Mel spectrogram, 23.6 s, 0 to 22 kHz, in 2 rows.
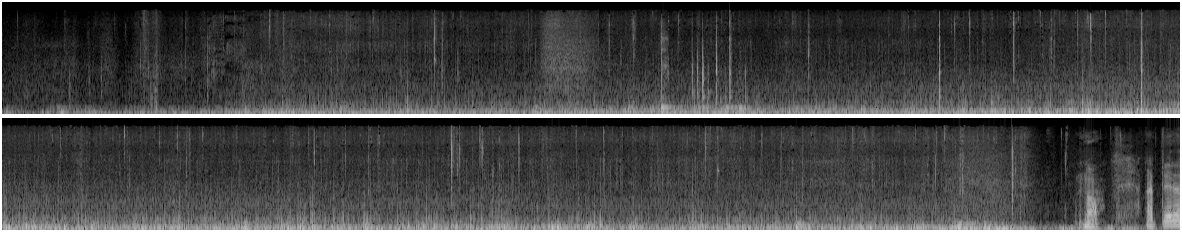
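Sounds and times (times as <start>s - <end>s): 
campfire crackling: 0.0s - 23.5s
campfire pops and snaps: 0.0s - 23.5s
steady low rumble: 1.7s - 14.4s, 19.6s - 23.1s
speech: 22.6s - 23.5s.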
